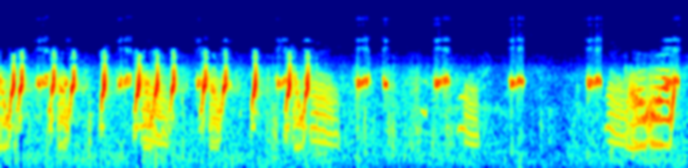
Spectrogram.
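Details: Morning quail calling, meant for hunting use. Dense runs of clipped, high notes tumble together, then thin out into separate whistled pips. A harsh, buzzy chatter closes the sequence.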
